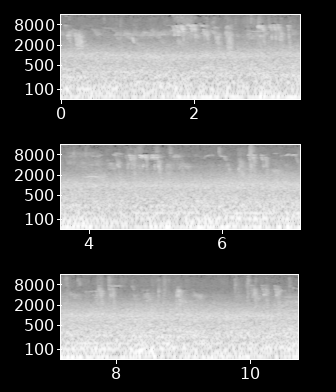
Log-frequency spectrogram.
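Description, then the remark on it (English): Young blackbirds beg while being fed, in rapid, high-pitched chirps and squeaks, repeated in bursts throughout, over a steady low rumble of background noise; no one speaks. “Well, the young blackbirds are getting fed over to the right.”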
